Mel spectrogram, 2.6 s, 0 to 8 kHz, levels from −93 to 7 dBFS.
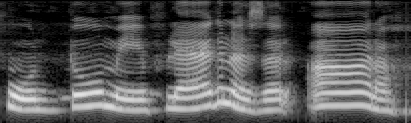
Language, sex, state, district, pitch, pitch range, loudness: Hindi, female, Madhya Pradesh, Umaria, 245 Hz, 220-300 Hz, -13 LUFS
